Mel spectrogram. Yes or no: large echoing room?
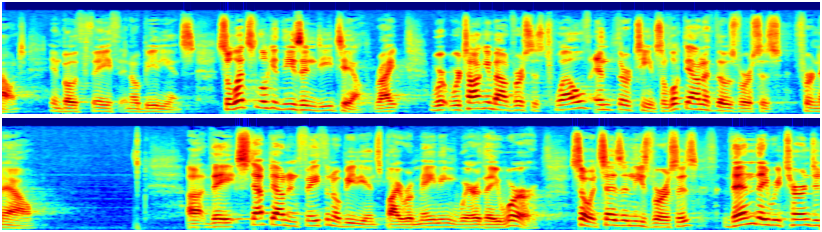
yes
